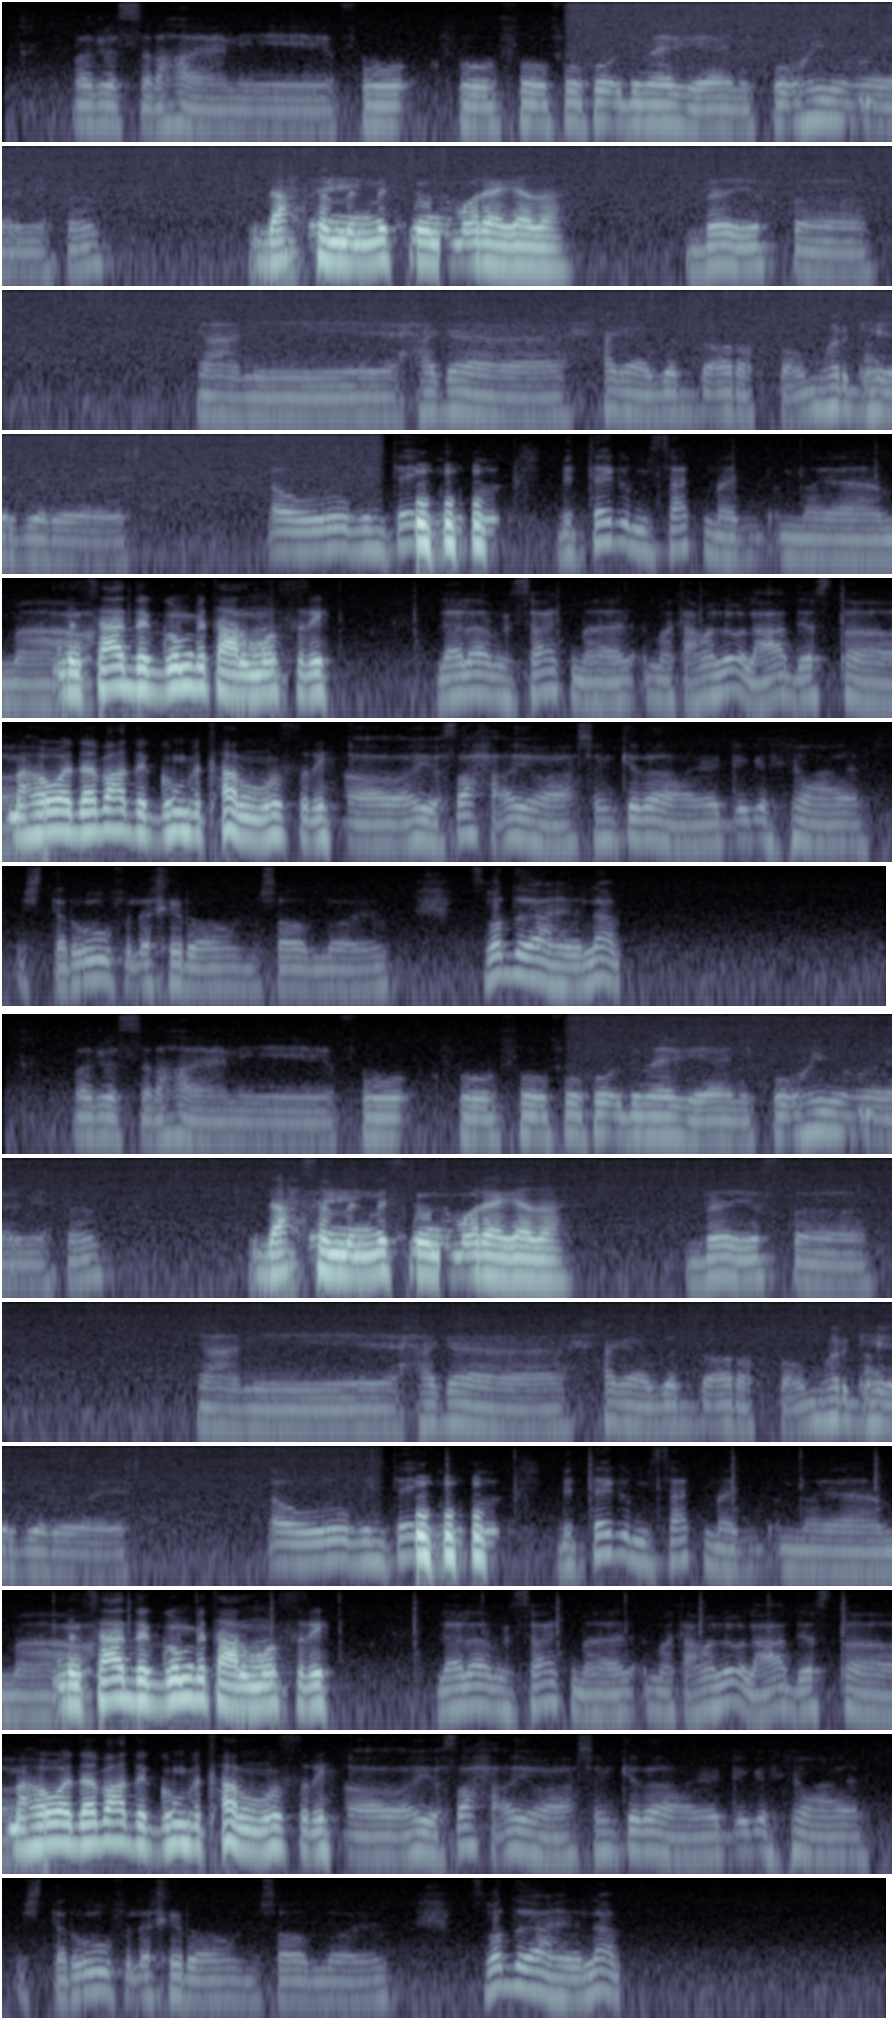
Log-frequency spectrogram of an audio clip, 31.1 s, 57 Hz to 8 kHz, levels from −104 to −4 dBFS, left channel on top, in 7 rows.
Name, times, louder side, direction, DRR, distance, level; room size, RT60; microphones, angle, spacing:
voice 1, 0.3-5.0 5.7-6.3 7.9-8.8 9.9-14.0 14.7-15.8 16.1-18.3 18.6-19.2 20.0-22.5 23.9-29.8, left 1 dB, 10° left, 1.4 m, -45 dB
sound 1, 2.8-15.3, left 7 dB, 35° left, 7.7 m, -60 dB
voice 2, 5.7-7.3 15.4-15.5 18.1-19.4 22.3-23.9, right 1 dB, 5° right, 0.3 m, -28 dB
sound 2, 15.1-22.2, right 6 dB, 70° right, 7.7 m, -73 dB
head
